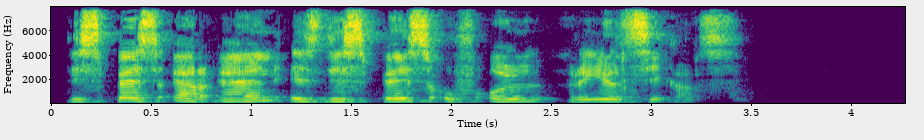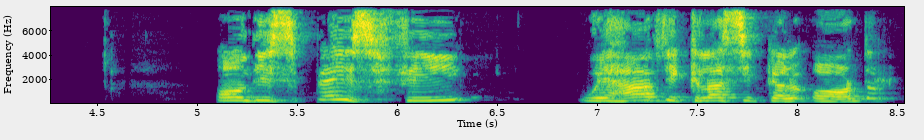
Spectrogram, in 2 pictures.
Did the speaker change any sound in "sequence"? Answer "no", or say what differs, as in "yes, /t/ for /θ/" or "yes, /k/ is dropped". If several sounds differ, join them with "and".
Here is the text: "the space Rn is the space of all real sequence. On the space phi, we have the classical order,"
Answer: yes, /l/ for /n/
